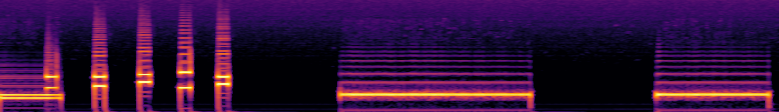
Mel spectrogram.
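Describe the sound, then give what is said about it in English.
A landline dial tone cuts off into four short keypad beeps as a number is dialed, followed by two long, steady ringback tones separated by silence. “You ready to make this call? Yeah, I am. I'm dialing the number now.”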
